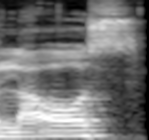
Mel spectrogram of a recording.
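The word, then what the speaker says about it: Laos: इसको हम बोल देते हैं लाओस, लेकिन इसको प्रोनाउंस किया जाता है लाओ, ठीक है, लाओ इस तरीके से।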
